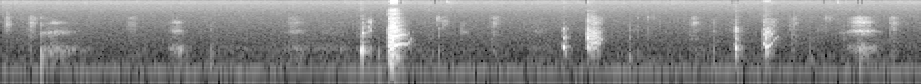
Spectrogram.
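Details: Rapid run of wet, stuffy sneezes, several stifled, with sniffs and only brief breaths between, with intensely itchy nose; allergic sneezing fit in someone very allergic to dust.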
